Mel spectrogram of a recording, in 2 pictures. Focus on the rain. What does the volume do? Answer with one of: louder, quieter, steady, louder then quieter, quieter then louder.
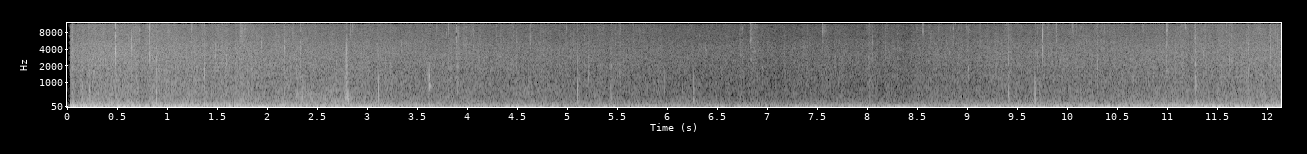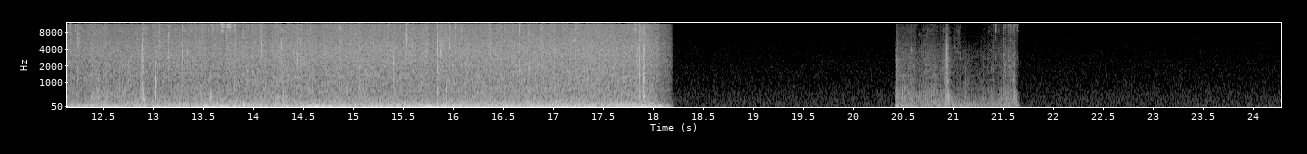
quieter then louder.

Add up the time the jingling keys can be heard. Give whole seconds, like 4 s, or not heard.
4 s.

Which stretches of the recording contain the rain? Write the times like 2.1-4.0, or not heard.
0.0-18.2.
